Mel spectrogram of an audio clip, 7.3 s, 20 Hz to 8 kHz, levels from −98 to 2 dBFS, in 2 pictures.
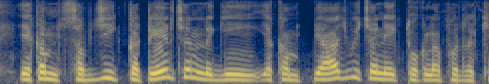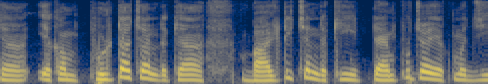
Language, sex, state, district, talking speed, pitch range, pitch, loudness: Hindi, male, Uttarakhand, Uttarkashi, 205 wpm, 180-225 Hz, 190 Hz, -18 LUFS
